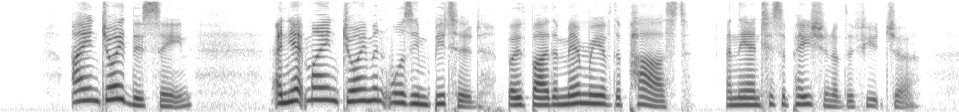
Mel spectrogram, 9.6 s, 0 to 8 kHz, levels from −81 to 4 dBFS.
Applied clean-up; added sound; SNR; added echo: none; none; none; none.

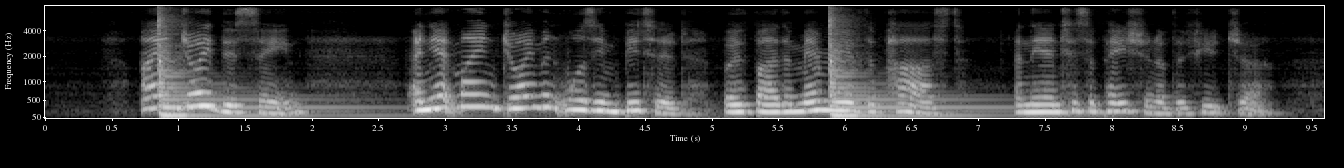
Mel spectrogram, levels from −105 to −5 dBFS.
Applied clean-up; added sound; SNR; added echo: none; Bowed string instrument; 11 dB; reverberation time 0.3 s.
